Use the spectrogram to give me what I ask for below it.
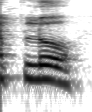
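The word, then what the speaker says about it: plough: और ओ यू जी एच का उच्चारण होता है इसमें ओ, ठीक है। ओ यू जी एच का उच्चारण होता है ओ, इसको पढ़ेंगे प्लो, इसका उच्चारण करेंगे प्लो।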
